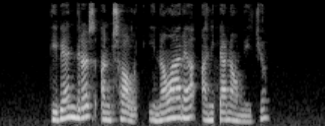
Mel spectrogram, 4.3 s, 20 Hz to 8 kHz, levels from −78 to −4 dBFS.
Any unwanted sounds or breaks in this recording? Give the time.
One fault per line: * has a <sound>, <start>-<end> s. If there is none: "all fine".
* has a dropout, 2.8-2.9 s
